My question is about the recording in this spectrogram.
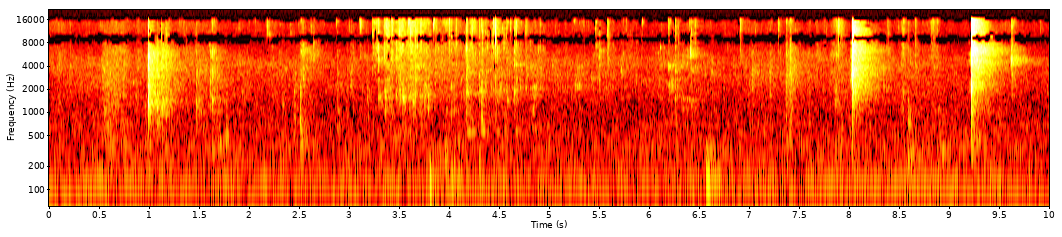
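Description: A metal spoon clicking a few times against a ceramic bowl as chili is scooped and eaten. The sharpest clicks come about a second in and twice near the end, over a low steady hum.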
